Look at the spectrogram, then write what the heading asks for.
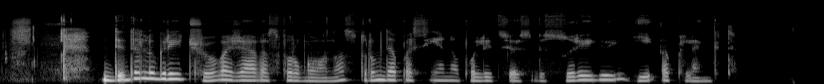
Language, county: Lithuanian, Vilnius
